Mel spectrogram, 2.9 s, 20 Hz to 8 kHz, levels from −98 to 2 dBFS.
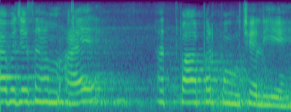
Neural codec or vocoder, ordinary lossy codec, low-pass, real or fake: none; none; 7.2 kHz; real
